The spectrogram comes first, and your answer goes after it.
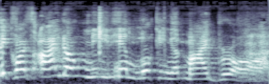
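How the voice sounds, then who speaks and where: A woman's put-on character voice at an extremely high pitch and moderate pace, over clear background noise. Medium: short film. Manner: shrill, complaining.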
